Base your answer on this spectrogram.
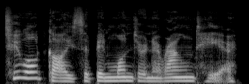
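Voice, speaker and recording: A woman's voice: low voice, sing-song, normal speed, vocal fry, no room sound, exaggerated voice. An actress playing a weathered net picker and mother in a video game, dry and plain-spoken. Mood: dry, wry. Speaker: fisherwoman and mother.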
